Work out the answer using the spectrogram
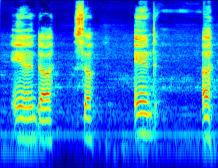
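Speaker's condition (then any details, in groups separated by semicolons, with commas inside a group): Cerebral palsy; cannot walk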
